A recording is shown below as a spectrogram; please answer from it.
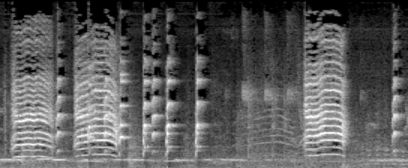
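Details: Harsh, raspy bursts from an aviary White-headed Black Bulbul chick of the Indian-area subspecies, two in quick succession, then scattered clicks and one more loud call.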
